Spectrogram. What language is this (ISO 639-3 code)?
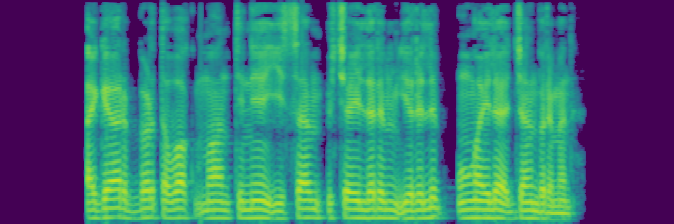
uig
